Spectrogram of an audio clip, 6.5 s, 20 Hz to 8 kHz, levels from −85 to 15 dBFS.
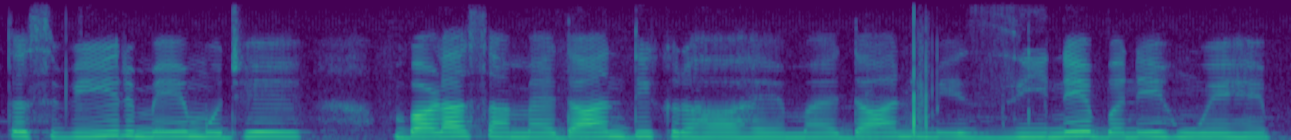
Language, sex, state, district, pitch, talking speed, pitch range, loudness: Hindi, male, Uttar Pradesh, Lucknow, 250 Hz, 130 wpm, 240-265 Hz, -24 LUFS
